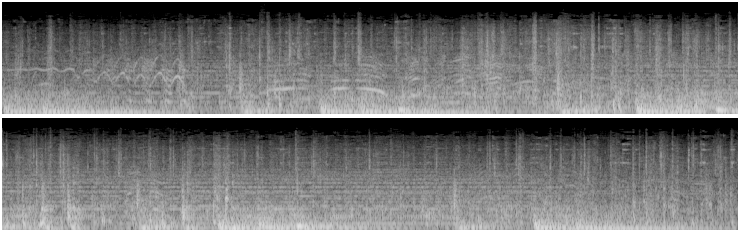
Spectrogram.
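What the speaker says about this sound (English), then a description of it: "They reined back on their horses." Riders rein back their horses as they approach a town in a Mexican-set western action scene, with loud close hoof clip-clops, repeated whinnying neighs and wooden creaks, busy and continuous throughout.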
